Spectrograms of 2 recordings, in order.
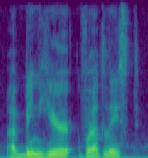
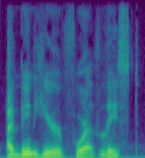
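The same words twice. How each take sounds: The two takes are said the same way.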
